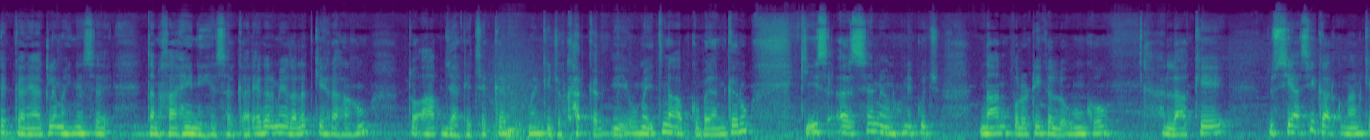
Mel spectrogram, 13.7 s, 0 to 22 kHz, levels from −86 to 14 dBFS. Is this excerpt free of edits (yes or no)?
no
